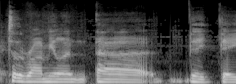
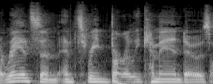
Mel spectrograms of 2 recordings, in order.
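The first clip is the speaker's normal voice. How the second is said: ordinary talk, nothing marked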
